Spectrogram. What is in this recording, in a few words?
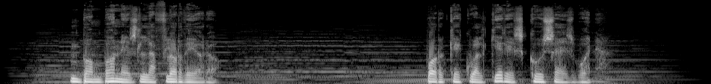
SPANISH Male Adult; Ker Sound Studio Shanghai China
